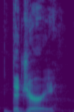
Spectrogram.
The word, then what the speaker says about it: de jure: That is an act of de jure. I don't know how to pronounce it. – De jure is that. That's how it was pronounced.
